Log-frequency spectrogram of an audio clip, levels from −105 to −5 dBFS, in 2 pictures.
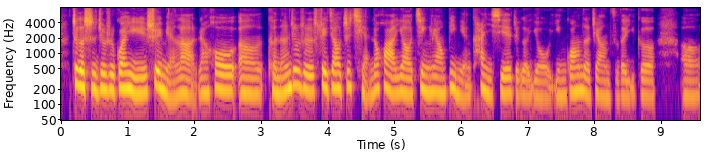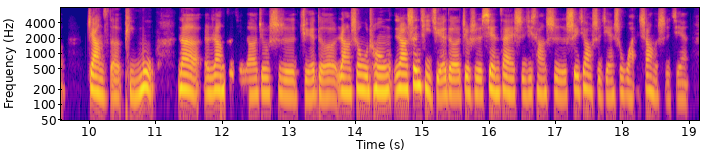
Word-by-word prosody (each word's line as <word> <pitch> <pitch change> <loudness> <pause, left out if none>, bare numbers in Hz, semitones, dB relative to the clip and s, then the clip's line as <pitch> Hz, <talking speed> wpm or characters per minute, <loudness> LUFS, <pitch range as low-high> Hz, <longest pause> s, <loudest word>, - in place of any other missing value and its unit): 这 260 - +6
个 225 -2 +9
是 210 -1 +5
就 200 +2 +3
是 195 -1 +2
关 205 +2 +5
于 165 -1 +2
睡 220 +5 +5
眠 150 -6 -2
了， 165 -2 -1
然 170 +1 -4
后， 190 +1 +2
呃， 165 -1 -4
可 185 - -2
能 170 +5 +1
就 235 +1 +2
是 195 -4 +1
睡 210 +5 +2
觉 205 0 +1
之 225 +3 -1
前 180 -7 -3
的 195 +4 -2
话， 205 -5 +2
要 165 -2 -2
尽 180 +3 -1
量 170 -1 -2
避 210 +3 -2
免 155 -6 -7
看 200 -5 -3
一 - - -6
些 165 +1 +1
这 155 -2 -8
个 155 0 -7
有 140 -2 -8
荧 150 -1 -10
光 180 +3 -1
的 175 -4 -2
这 170 +3 -7
样 145 -2 -8
子 140 0 -17
的 145 +1 -6
一 140 - -12
个， 145 -2 -7 0.3
呃 150 +3 -11 0.3
这 205 - +5
样 175 -3 +5
子 145 - -11
的 145 - -5
屏 150 -1 -5
幕。 205 0 +4 0.3
那， 195 -4 +4
呃， 165 - -3
让 185 +2 +1
自 - - -10
己 - - -14
呢 155 +1 -4
就 165 0 -3
是 150 -3 -3
觉 145 +1 -5
得 145 -2 -4
让 175 -2 +1
生 190 +2 +1
物 - - +3
钟 180 0 +2
让 200 +2 +4
身 240 +4 +6
体 210 -6 +1
觉 155 0 -1
得 155 -2 0
就 170 +3 -1
是 160 -1 -3
现 175 +1 +5
在 170 -2 -1
实 160 0 -1
际 160 - -7
上 160 -1 -6
是 155 -3 -3
睡 180 +4 +3
觉 195 +1 -2
时 165 -2 -4
间， 150 0 -8
是 170 - -3
晚 155 0 -8
上 185 +1 -3
的 145 - -11
时 140 -1 -6
间。 135 -1 -12
170 Hz, 270 characters per minute, -20 LUFS, 155-190 Hz, 0.3 s, 个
